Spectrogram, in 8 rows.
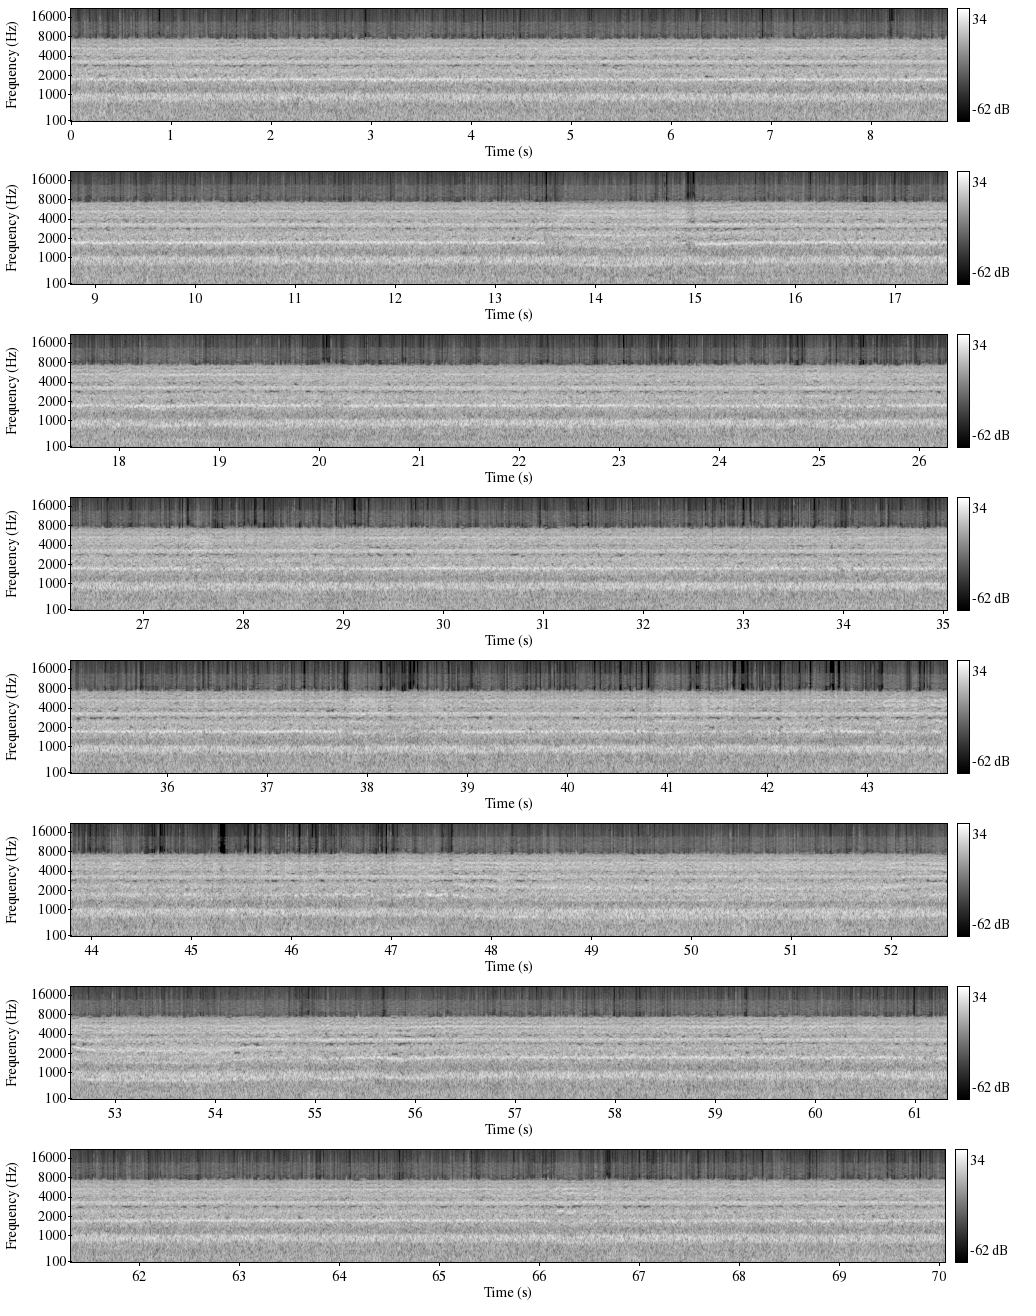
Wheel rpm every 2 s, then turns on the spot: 230, 230, 230, 230, 230, 230, 230, 220, 230, 230, 230, 230, 230, 230, 230, 230, 230, 230, 230, 230, 230, 230, 230, 230, 210, 210, 220, 220, 230, 230, 230, 230, 230, 230, 230.
none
